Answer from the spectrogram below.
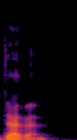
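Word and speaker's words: Deavan: So I want Devin to be spelled like Heaven.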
